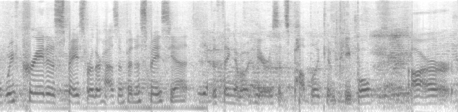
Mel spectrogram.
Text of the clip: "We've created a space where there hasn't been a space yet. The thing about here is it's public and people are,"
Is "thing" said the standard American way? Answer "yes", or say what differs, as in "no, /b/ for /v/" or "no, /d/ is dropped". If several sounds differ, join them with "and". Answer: yes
